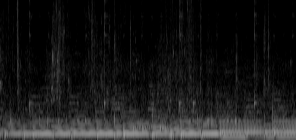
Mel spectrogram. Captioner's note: water splashing; suspenseful music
